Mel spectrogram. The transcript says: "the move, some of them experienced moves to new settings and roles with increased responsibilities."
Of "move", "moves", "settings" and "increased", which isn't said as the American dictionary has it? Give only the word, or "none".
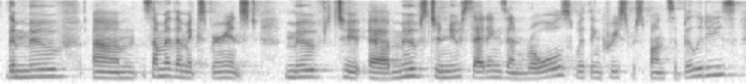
none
